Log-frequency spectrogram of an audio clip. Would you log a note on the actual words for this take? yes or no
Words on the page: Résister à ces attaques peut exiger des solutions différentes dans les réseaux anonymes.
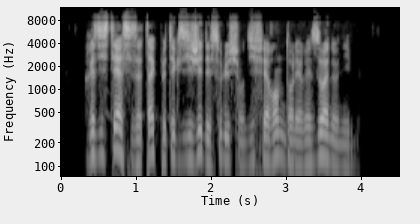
no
